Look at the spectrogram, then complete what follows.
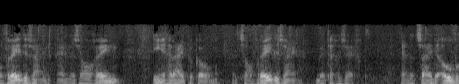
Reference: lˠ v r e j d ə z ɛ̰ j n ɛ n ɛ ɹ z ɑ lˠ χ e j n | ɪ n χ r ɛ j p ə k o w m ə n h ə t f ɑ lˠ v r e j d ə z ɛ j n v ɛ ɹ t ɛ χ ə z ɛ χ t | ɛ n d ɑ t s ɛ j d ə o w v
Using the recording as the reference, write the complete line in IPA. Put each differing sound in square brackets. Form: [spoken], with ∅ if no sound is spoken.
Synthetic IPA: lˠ v r e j d ə z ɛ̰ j n ɛ n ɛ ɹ z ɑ lˠ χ e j n | ɪ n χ r ɛ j p ə k o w m ə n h ə t [s] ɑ lˠ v r e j d ə z ɛ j n [ʋ] ɛ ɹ t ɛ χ ə z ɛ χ t | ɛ n d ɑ t s ɛ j d ə o w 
